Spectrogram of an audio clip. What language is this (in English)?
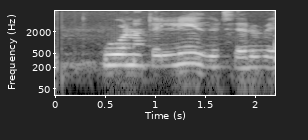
Icelandic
